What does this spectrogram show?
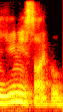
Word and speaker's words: unicycle: time was a UNIS we use a in unicycle because whilst it starts with the letter U which is a vow actually makes a y sound which is a consonant sound so sometimes we have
